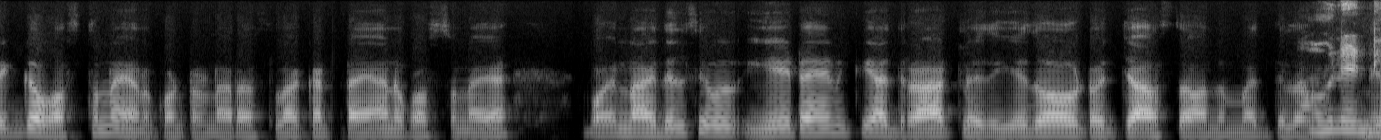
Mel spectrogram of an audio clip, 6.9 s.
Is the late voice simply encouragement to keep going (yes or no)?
no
